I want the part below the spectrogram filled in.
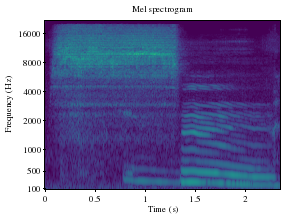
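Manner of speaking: "Sn" drawn out, no vowel sound; sounding out words. Shown as a demonstration. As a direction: stretch the "Sn" blend slowly. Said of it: "Say, say it slow".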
